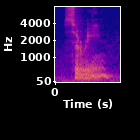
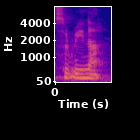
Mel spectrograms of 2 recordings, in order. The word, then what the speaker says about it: Serene: Serene. What a pretty name. Not Serena, just Serene. Without the E pronounced, I'm guessing, from the way you've explained it there.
